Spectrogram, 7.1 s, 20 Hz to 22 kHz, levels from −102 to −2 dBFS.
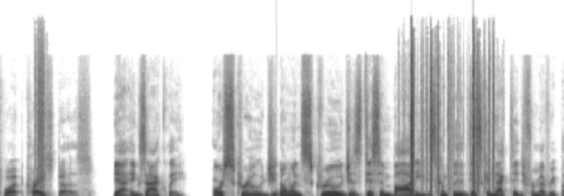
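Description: At 0.42 to 0.59 s, dense, uneven scratching and rustling rides over the speech, a little below its level. This is cable scratch noise, likely from a worn cable or connector being moved so its contact resistance flickers. The speech underneath carries on intact, unlike a dropout.

At 3.45 to 3.51 s comes a brief glitch. This is damaged data in a compressed stream: the decoder misread corrupted frames and lost sync until it found the next frame header.

From 4.97 to 6.30 s, the same scratching returns for longer, about as loud as the speech itself.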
